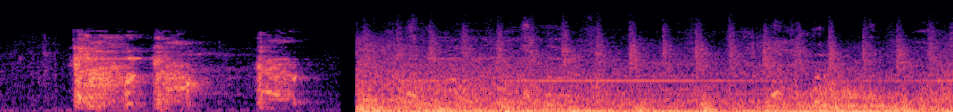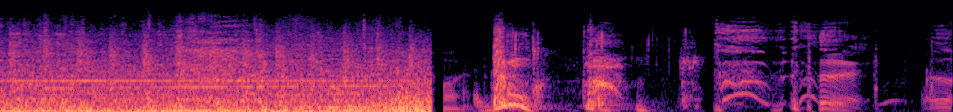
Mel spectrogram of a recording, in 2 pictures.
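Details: Acted coughs from a movie supercut of cinematic coughs and sneezes: coughs and throat clearing cut together with background music and snatches of dialogue.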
